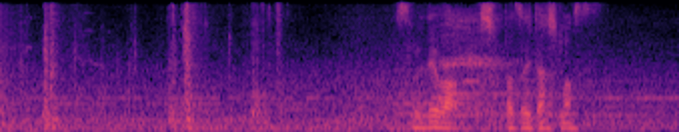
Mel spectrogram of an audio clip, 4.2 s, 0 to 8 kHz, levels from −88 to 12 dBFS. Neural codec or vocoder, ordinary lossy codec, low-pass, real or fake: none; AAC, 48 kbps; 7.2 kHz; real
